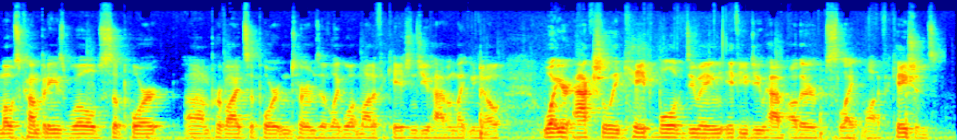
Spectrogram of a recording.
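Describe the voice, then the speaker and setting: Male speech with clearly audible room reverb and a fair amount of background noise. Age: 20s. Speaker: car enthusiast YouTuber. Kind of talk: casual tutorial. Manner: casual, filler-heavy.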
